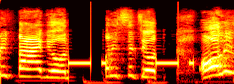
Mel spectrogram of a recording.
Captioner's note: beeping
